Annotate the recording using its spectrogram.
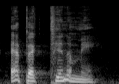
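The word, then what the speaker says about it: epectynemi (ἐπεκτείνομαι): I like saying these because it's a challenge to pronounce them. It's epectynemi. Epectynemi.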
